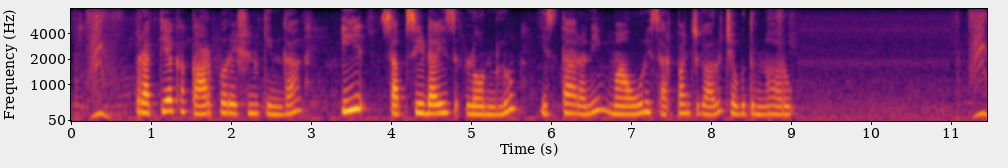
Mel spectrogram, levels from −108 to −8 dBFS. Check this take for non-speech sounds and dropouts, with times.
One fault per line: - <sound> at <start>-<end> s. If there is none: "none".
none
